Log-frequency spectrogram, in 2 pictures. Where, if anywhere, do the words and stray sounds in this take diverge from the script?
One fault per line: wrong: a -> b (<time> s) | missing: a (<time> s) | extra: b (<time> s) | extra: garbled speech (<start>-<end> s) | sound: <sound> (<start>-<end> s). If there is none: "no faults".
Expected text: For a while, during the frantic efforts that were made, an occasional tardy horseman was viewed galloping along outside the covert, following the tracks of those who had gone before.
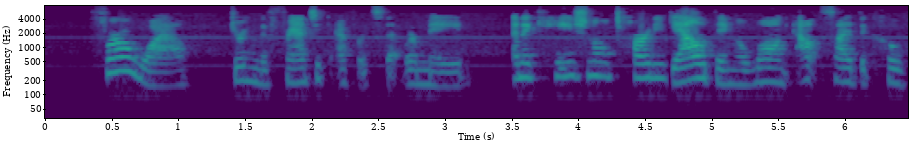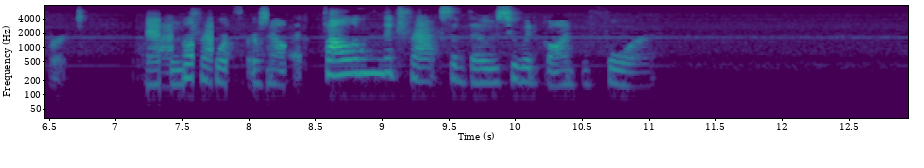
missing: horseman was viewed (4.6 s)
extra: garbled speech (7.1-8.5 s)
